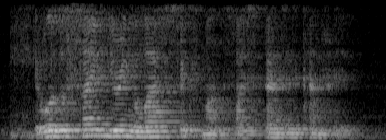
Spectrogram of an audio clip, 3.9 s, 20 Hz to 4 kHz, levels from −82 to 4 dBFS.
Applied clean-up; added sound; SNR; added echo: none; Strum; 17 dB; reverberation time 0.8 s.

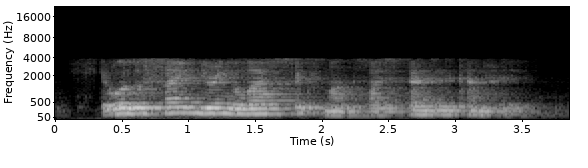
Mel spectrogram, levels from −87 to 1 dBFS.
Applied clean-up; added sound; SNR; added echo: neural separator model SepFormer DNS4.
